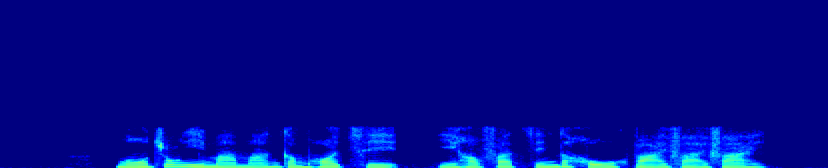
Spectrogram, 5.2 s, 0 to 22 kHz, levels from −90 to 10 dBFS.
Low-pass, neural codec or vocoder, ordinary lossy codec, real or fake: 5.4 kHz; none; AAC, 48 kbps; real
